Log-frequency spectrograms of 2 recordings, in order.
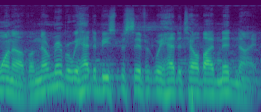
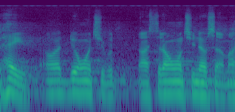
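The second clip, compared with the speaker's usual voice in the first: softer, retold aside to dad; retold confiding; 7 dB quieter, faster than usual. Son confiding to his dad at the table, softly. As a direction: drop the volume to confide something.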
